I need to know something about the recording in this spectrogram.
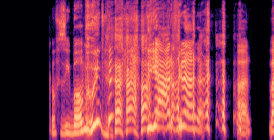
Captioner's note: laughs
